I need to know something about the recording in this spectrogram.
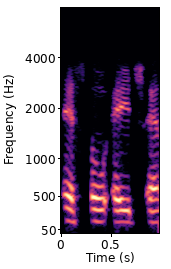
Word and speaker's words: Sohn: It is spelled S-O-H-N and pronounced Sohn like a bit like son.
